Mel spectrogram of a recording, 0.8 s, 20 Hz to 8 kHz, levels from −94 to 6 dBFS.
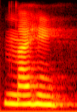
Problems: constant background noise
